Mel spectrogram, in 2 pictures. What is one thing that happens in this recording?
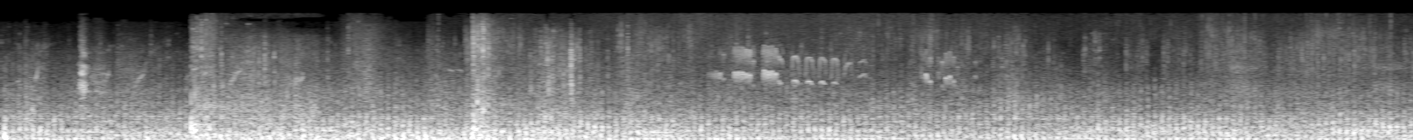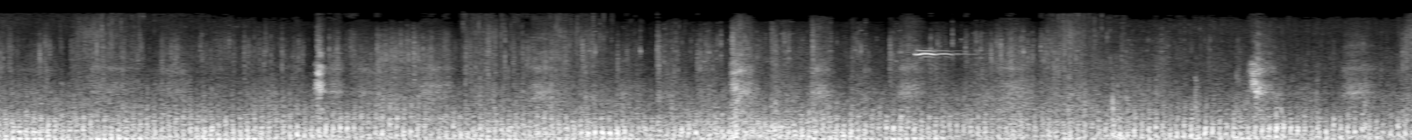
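Boots crunch on snow and gravel in footsteps.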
